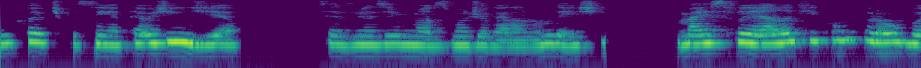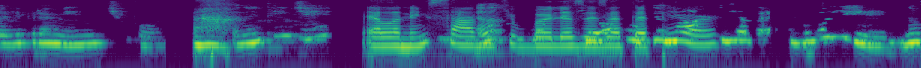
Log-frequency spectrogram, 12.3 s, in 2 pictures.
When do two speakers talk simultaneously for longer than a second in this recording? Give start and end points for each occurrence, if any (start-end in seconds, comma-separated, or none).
9.3-10.9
